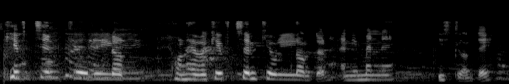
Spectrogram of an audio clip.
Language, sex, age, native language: Icelandic, female, 30-39, Icelandic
